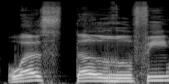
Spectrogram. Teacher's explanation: Huruf sin jangan keluarkan hujung lidah. Tak perlu, duduk dalam je. Okey, lidah duduk dalam.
